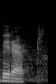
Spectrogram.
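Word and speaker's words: bereft: पहले तो इसका प्रोनाउंसिएशन बेरेफ्ट है ना, जो सही प्रोनाउंसिएशन है वो क्या है? बेरेफ्ट।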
